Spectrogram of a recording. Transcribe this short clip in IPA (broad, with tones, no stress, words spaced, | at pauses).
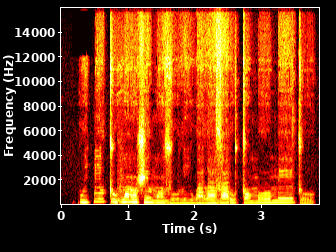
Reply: kʷiː˧k͡pi˦ltu˦˨vɔ̃˦ ɾɔ̃˦ʃe˦lmɔ̃˧ zu˨li˨wa˨ la˧za˦ɾu˨ tɔ˧ moː˦meː˦ to˨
